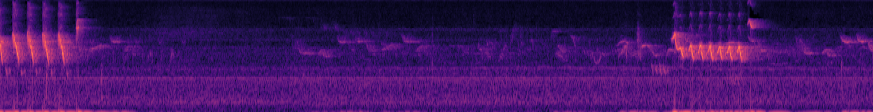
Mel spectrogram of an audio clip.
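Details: Dawn song of a common nightingale in May: a fast, loud burst of stuttering repeated notes opens and closes the passage, with softer, varied warbling from distant birds between.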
